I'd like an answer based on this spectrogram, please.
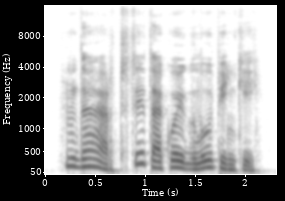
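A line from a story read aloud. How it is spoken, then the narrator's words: Sighing. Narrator (Russian): вздохнула Мэри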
